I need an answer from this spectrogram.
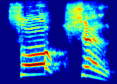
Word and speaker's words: social: Social. Now, social is a disyllabic word. So it comes on the first syllable.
